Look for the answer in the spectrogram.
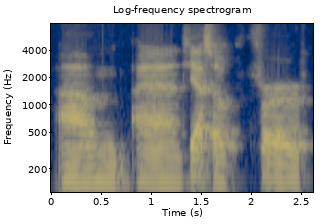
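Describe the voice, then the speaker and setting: A man's voice: extremely low pitch, completely flat delivery, extremely slow, darkish tone. A young man from Canada, a guest musician chatting casually in an interview, rambling with lots of fillers and laughing between phrases. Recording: roomy echoey room.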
